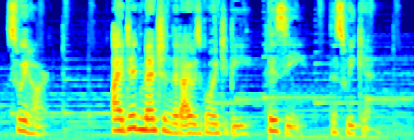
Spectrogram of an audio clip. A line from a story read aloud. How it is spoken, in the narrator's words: Bjorn calmly said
